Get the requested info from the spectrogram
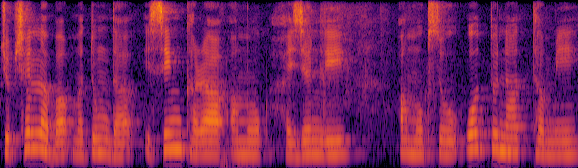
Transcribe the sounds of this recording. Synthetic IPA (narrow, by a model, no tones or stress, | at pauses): t͡ʃup̚sɐlːɐbɐmɐtuŋdɐisiŋkʰɐɾaɐmuk̚hɐjd͡ʒɐnli | ɐmuksuotːunɐtʰɐmːi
